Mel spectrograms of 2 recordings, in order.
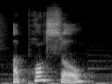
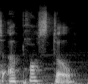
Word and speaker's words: apostle: bombing soften not softened apostle not apostille so you know the t's in this word are all silent so you keep them silent and pronounce them how they should be soften apostle and finally we have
